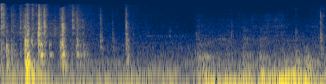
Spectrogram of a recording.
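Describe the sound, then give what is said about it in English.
A rental car: a quick series of sharp clicks and rattles, like keys or a door mechanism, then a steady low rumble settling in. No one speaks. “It is the rental car, which you can take absolutely anywhere.”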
